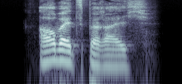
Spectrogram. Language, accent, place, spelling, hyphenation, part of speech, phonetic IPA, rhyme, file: German, Germany, Berlin, Arbeitsbereich, Ar‧beits‧be‧reich, noun, [ˈaʁbaɪ̯tsˌʔbəˈʁaɪ̯ç], -aɪ̯ç, De-Arbeitsbereich.ogg
- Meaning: 1. workspace 2. area of operations, area of responsibility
